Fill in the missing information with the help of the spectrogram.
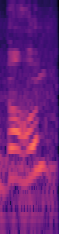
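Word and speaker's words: Bochum: Boum en fait ça se dit Borou même si ça s'écrit Boum.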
